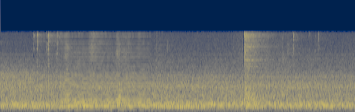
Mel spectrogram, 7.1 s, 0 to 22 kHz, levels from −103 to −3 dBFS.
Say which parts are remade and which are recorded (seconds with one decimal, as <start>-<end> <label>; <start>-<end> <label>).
0.0-1.2 recorded; 1.2-3.0 remade; 3.0-7.1 recorded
